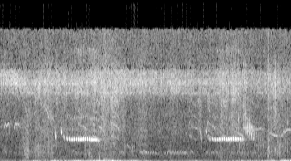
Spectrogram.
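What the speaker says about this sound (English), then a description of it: "Just listening to some grey go-away birds that are alarm calling back here." Grey go-away birds give alarm calls in the African bush, a few drawn-out nasal calls sounding at moderate distance over quiet ambient hum and faint low rumble.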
